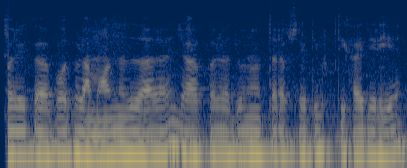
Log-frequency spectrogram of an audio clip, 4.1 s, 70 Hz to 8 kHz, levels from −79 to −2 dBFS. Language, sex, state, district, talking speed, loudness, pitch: Hindi, male, Chhattisgarh, Jashpur, 280 wpm, -35 LUFS, 95 Hz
